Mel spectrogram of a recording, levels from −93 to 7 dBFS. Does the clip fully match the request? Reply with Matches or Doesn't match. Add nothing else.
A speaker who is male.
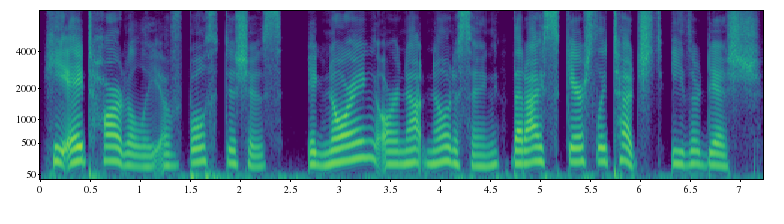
Doesn't match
